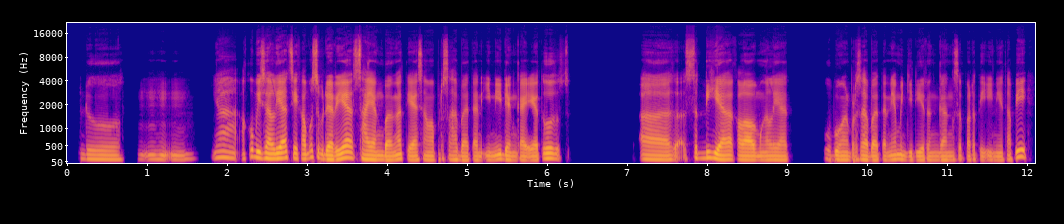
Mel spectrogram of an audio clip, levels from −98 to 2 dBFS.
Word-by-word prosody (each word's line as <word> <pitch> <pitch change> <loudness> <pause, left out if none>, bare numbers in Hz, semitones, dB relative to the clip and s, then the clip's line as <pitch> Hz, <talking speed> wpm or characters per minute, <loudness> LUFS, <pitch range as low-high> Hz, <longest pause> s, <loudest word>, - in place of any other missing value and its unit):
Aduh, 120 -2 -3 0.2
mhm 120 -1 -7
mhm, 115 -2 -7 0.4
ya 165 -2 -3
aku 140 +8 -5
bisa 155 -3 +5
lihat 155 +4 +5
sih 145 - +2
kamu 130 +5 0
sebenernya 125 +5 +5
sayang 120 -3 +3
banget 110 +6 +2
ya, 105 - +3
sama 110 -2 -2
persahabatan 110 -5 -3
ini 110 +5 -1
dan 110 -4 0
kayaknya 105 0 0
tuh 145 +1 +3
s - - -21 0.9
eee, 115 -2 0
sedih 155 +4 -2
ya - - +3
kalau 110 -1 +4
melihat 105 0 -1 0.5
hubungan 115 -2 -1
persahabatannya 110 +1 -1
menjadi 105 -3 -2
renggang 105 0 -3
seperti 105 -1 -7
ini, 100 0 -4
tapi 190 +2 0
115 Hz, 160 wpm, -22 LUFS, 105-130 Hz, 0.9 s, bisa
